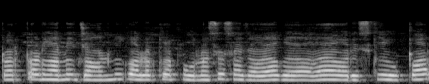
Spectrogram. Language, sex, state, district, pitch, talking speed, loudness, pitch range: Hindi, female, Maharashtra, Mumbai Suburban, 215 Hz, 195 wpm, -15 LUFS, 210-225 Hz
